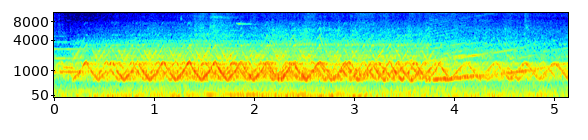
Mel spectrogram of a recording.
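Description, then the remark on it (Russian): Ambulance and police sirens wail together, one in a fast warbling yelp and another sweeping up and down, loud throughout with a low traffic rumble underneath and no voices. “Позже, когда скорая и полиция уехали”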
